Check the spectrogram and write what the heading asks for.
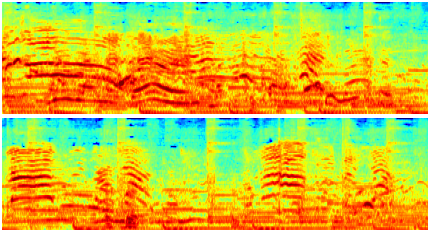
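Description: Children shouting and squealing in high voices, with loud calls near the start, about three seconds in and again about five seconds in, over background music.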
